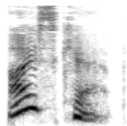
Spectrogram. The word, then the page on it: icecap: British English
